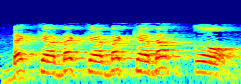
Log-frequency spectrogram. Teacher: dia di pangkal lisan, pangkal lidah.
